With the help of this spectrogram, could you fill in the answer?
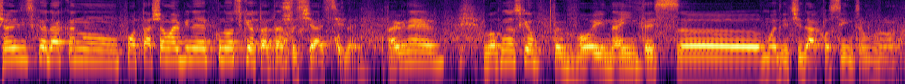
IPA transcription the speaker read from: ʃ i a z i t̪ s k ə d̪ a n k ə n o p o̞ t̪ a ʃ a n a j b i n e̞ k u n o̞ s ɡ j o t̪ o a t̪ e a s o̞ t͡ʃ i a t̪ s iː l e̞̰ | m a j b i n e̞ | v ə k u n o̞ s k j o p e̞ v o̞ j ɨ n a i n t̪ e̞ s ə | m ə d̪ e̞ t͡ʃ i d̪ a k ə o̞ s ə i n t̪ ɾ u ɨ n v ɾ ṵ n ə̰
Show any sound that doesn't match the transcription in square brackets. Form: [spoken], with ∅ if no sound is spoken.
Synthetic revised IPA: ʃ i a z i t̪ s k ə d̪ a [∅] k ə n [u] p o̞ t̪ a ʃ a [m] a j b i n e̞ k u n o̞ s [k] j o t̪ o a t̪ e a s o̞ t͡ʃ i a t̪ s iː l e̞̰ | m a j b i n e̞ | v ə k u n o̞ s k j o p e̞ v o̞ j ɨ n a i n t̪ e̞ s ə | m ə d̪ e̞ t͡ʃ i d̪ a k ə o̞ s ə i n t̪ ɾ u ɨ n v ɾ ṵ n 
